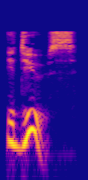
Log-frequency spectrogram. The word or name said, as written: educe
